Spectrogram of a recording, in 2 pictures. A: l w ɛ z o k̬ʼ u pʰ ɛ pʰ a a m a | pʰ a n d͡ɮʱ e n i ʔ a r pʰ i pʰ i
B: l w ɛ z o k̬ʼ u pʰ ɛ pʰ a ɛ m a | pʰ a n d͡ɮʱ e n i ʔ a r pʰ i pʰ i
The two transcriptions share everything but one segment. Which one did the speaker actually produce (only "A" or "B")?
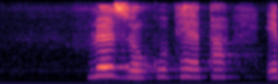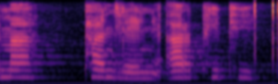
B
